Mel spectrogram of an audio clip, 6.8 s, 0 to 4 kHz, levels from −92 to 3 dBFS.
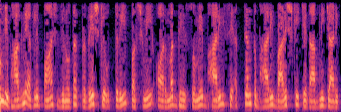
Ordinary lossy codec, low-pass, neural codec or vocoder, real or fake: none; 3.6 kHz; none; real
